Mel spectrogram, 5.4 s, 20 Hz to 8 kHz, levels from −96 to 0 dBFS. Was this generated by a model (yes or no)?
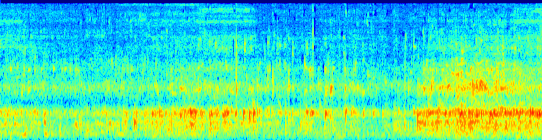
no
